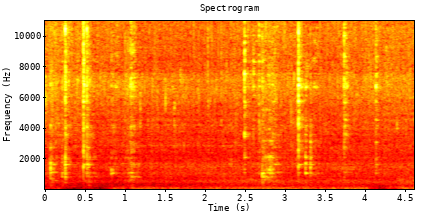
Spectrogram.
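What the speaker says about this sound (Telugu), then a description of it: "అల్లం ఉల్లిగడ్డ పేస్ట్ మంచిగా ఫ్రై అయ్యే వరకు అయితే కలుపుకొనే ఉండాలి లో ఫ్లేమ్లోనే పెట్టుకోవాలి" Ginger and onion paste frying on a low flame while being stirred: a steady soft sizzle broken by repeated scraping strokes of the spoon in the pan, with no talking.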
